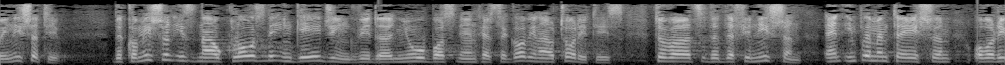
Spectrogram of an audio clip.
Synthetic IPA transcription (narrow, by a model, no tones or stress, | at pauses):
iniʃat̪iʋ | d̪əkomiʃõniznawkloːsliɛ̃nɡeɪd͡ʒĩŋɡʋid̪ənjuːbɔsniaɛ̃nhɛɾsɛɡoʋinaawt̪ʰoɾit̪iz̥ | t̪oʋəɾdzd̪əd̪ɛfiniʃə̃n | ɛ̃nd̪ĩmplɛmɛ̃nt̪ejʃõnoʋəɾi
